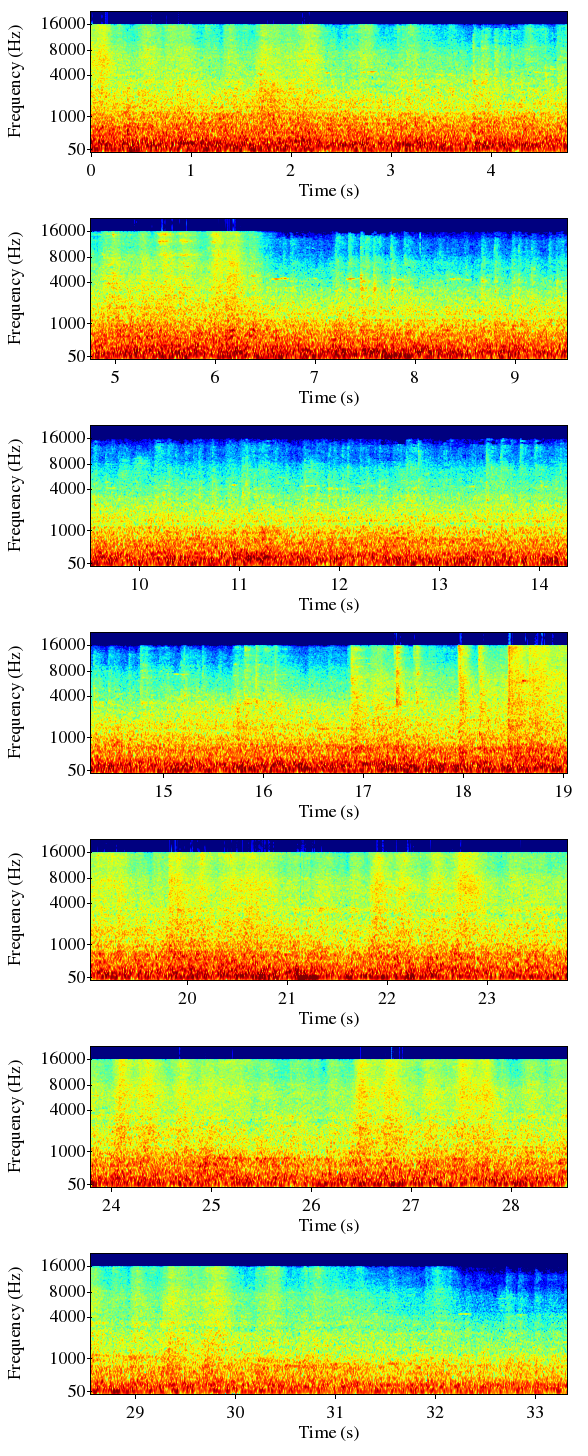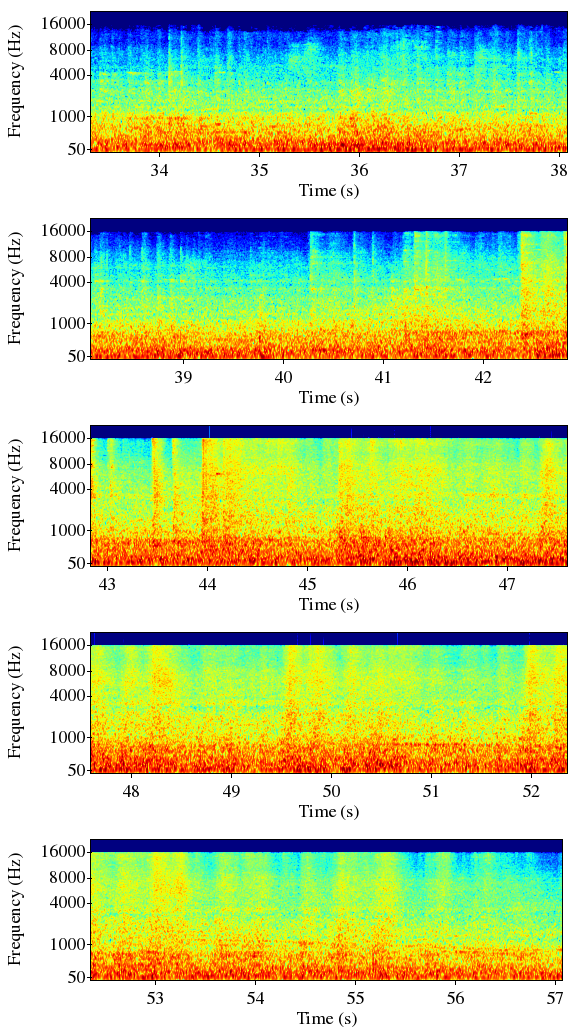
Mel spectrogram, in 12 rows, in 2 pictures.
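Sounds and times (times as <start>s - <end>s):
train wheels on rails: 0.0s - 57.0s.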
